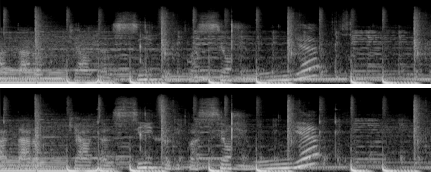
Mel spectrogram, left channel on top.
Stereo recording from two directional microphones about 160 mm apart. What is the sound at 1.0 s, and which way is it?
Music, 45° right (ahead or behind).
